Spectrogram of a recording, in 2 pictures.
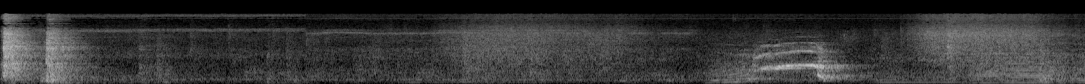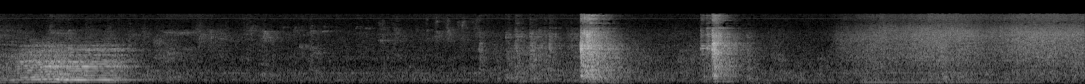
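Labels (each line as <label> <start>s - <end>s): Two sudden, loud clanks of a tool, clear and distant. 0.0s - 1.2s
A continuous whistling sound is heard indoors. 0.0s - 6.8s
A cow is mooing with a high-pitched, clear sound. 6.9s - 8.9s
A cow moos twice with a low pitch. 8.9s - 12.4s
A distant, unclear sound of something being pulled on the floor. 8.9s - 12.4s
High-pitched, distant birds singing. 12.5s - 16.5s
Two sudden, loud, and clear clanking sounds of a tool. 16.6s - 18.6s
A voice accompanied by the clear, close, and loud sound of something being pulled on the floor. 18.7s - 21.7s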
